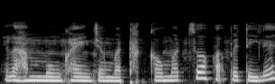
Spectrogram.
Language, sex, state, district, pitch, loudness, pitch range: Wancho, female, Arunachal Pradesh, Longding, 185 Hz, -14 LUFS, 175-195 Hz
